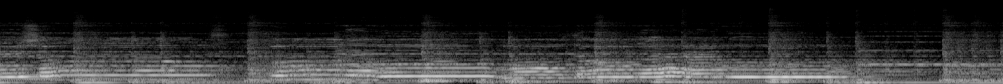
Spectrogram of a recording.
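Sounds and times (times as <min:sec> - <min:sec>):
man singing into microphone: 0:00.0 - 0:08.7
karaoke backing track: 0:00.0 - 0:10.0.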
